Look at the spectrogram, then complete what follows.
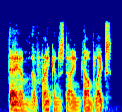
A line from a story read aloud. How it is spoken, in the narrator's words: Lanning would mutter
